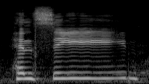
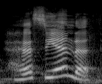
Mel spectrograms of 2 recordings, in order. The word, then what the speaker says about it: Hacienda: We're going to try Hacienda. – Hacienda, thank you.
